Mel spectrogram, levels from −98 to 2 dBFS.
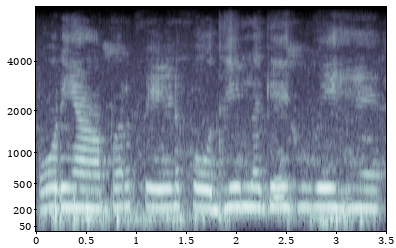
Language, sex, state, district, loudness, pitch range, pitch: Hindi, female, Uttar Pradesh, Shamli, -14 LUFS, 215-225 Hz, 220 Hz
